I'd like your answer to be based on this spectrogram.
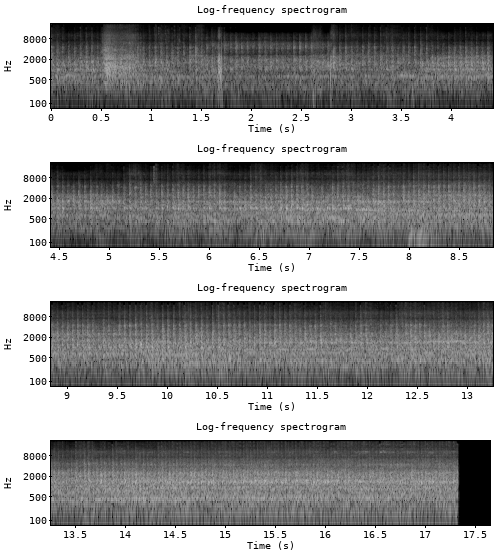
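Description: A John Deere tractor engine runs steadily in a village setting, a continuous loud mechanical drone with low rumble and vibration holding for the whole stretch, no voices over it.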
